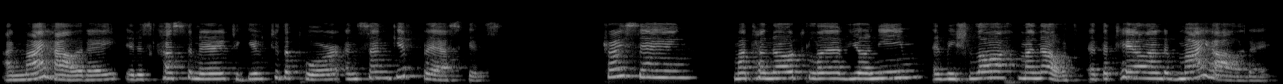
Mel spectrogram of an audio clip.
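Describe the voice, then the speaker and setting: A woman's voice: high-pitched, measured pace. A woman playing a proud, party-loving biblical queen in a playful scripted comic monologue for amateur reader's theater. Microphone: video call. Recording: dull, roomy video-call audio.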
